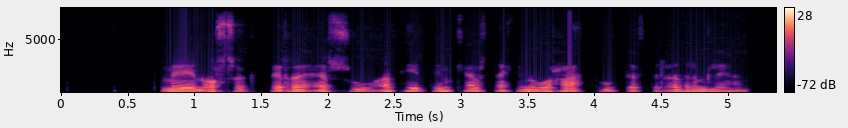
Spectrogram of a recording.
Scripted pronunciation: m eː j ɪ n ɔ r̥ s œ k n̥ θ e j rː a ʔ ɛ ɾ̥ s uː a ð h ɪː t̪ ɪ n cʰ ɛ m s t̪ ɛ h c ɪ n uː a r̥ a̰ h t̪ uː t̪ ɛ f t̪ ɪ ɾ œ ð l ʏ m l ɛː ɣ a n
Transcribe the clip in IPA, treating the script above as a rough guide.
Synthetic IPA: m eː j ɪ n ɔ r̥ s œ k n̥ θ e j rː a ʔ ɛ ɾ̥ s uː a ð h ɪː t̪ ɪ n cʰ ɛ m s t̪ ɛ h c ɪ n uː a r̥ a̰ h t̪ uː t̪ ɛ f t̪ ɪ ɾ œ ð ɾ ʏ m l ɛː ɣ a n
